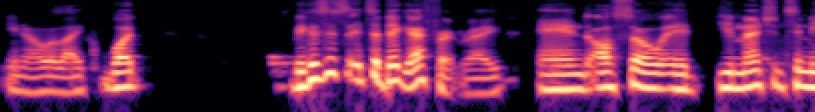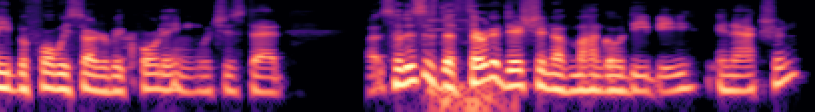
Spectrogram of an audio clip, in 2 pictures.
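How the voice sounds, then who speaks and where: A man's voice: medium pitch, no room sound, clean studio sound. A man hosting an interview podcast, chatting loosely and thinking aloud as he sets up questions. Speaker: podcast host. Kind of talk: casual interview chat.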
